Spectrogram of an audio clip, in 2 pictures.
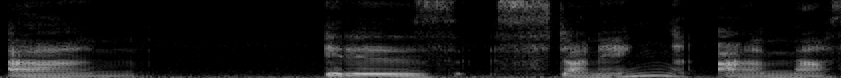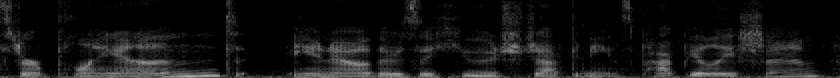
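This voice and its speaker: A woman's voice: low-pitched, lively intonation, slow pace, fairly bright tone, slight background noise, rough recording. A young woman born in Pakistan, a guest on a podcast, talking casually and reflectively with many fillers and frequent laughs. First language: Urdu. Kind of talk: casual interview chat.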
